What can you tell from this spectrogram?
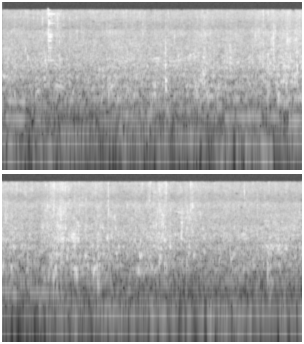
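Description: Shallow river running and babbling over rocks, with a few small splashes as someone moves in the water.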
